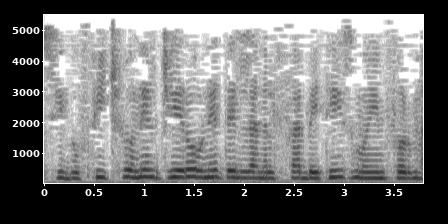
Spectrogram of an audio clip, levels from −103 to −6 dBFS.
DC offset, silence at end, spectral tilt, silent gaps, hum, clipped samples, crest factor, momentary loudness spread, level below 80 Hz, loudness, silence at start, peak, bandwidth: under 0.1%; 0 s; -8 dB/octave; none; none; under 0.1%; 12 dB; 6 LU; -52 dBFS; -31 LUFS; 0 s; -18 dBFS; 5.4 kHz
